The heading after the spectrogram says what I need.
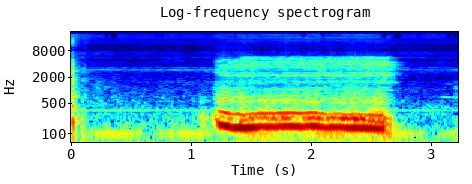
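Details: Snoring in a dog: a single loud, low, rattling snore about a second and a half long, with quiet room noise before and after.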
